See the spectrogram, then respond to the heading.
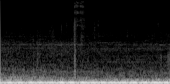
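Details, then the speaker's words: Restored 1990 Chevrolet V1500 Suburban Silverado 4x4, 350 TBI V8 with 700R4 transmission, cold start: starts right up, idles perfectly with great voltage; deep even rumble, no misses, knocks or ticks; normal cold idle. "as you can see it starts right up no she's whatsoever pressure as you can see it is cold Idols perfectly great voltage"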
